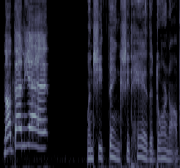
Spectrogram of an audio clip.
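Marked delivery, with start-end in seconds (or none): 0.1-1.0 high, bright call through a door; high-voiced girl calling out not to come in yet; Maud calling out. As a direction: shout a warning from the other room, playful. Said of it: "Maud would shout a little".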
